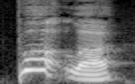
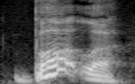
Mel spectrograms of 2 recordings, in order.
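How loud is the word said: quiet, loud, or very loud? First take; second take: very loud; loud. First: It is said very loudly. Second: It is said loudly.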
